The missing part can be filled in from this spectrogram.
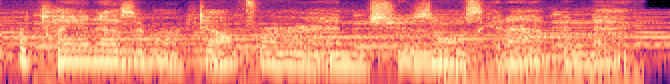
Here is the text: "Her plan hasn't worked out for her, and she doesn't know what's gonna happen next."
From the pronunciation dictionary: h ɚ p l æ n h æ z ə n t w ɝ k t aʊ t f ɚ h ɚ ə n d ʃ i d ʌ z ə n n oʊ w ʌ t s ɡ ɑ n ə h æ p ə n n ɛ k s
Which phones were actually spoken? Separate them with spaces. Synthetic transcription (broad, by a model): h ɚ p l æ n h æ z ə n w ɝ k t aʊ t f ɚ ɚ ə n ʃ i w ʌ z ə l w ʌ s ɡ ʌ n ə h æ p ə n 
